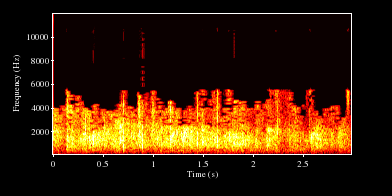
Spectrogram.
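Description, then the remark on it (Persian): An audience at a lecture applauds to welcome the next speaker, a dense wash of many hands clapping at even loudness throughout, with no voices rising above it. “تشویق بفرمایید.”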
